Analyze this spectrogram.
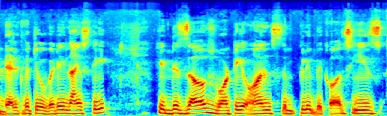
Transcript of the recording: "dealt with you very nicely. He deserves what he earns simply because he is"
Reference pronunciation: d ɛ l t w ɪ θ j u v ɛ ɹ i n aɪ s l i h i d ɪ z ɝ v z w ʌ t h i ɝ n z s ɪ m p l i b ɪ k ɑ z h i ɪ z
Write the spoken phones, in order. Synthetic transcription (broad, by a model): d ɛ l t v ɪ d j u v ɛ ɹ i n aɪ s l i h i d ɪ z ɝ v z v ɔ t h i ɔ n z s ɪ m p l i b ɪ k ɑ z h i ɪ z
